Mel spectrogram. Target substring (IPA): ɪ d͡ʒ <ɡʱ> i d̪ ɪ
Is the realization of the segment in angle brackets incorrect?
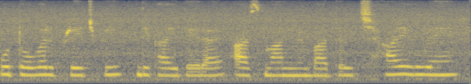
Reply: yes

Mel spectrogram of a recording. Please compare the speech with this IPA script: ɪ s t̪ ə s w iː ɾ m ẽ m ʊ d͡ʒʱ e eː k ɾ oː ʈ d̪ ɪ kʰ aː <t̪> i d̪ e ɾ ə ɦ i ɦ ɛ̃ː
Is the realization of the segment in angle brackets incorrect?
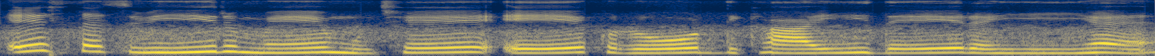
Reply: yes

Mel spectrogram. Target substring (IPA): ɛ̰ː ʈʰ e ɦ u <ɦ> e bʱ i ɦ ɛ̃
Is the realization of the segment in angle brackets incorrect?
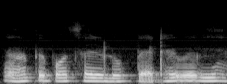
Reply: yes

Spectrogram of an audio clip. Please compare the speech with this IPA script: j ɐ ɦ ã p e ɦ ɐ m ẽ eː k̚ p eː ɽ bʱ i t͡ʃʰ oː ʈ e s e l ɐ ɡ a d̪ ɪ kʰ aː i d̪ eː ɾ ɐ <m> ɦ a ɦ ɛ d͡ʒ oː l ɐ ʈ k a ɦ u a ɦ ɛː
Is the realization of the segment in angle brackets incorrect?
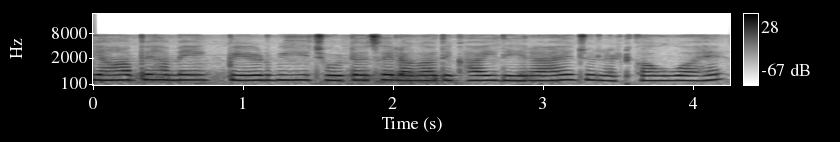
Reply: yes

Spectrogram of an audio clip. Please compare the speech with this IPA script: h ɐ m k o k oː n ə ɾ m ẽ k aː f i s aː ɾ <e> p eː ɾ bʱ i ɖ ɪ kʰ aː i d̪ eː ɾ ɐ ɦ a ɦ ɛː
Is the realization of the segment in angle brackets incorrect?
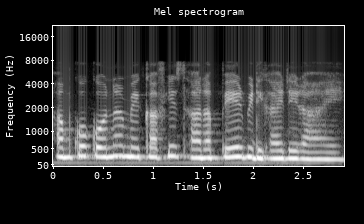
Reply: yes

